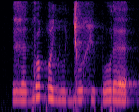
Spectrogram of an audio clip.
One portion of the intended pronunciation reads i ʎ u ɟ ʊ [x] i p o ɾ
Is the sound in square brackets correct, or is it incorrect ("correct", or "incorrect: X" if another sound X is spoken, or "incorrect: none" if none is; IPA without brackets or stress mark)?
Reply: correct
